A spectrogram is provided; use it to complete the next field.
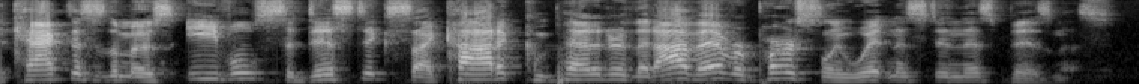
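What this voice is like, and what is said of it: Good impression of JR. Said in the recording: “It's a good JR impression.”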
